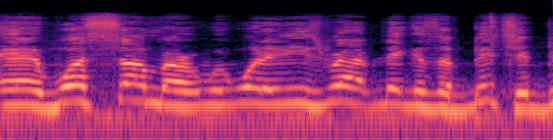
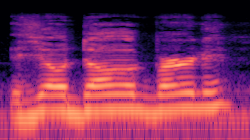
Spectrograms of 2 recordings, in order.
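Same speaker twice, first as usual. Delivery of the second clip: ordinary talk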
